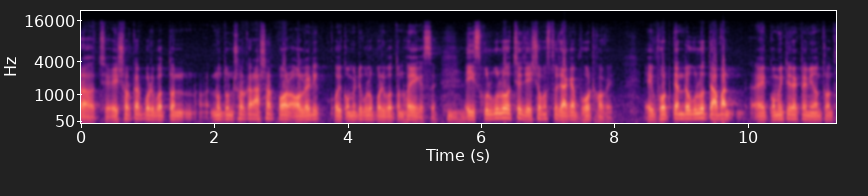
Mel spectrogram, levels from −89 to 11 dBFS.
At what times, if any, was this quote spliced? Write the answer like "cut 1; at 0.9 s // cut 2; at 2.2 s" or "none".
none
